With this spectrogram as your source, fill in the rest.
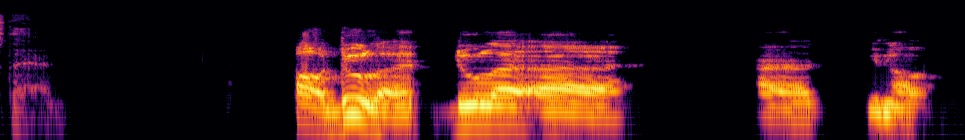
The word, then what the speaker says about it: doula: wifey does the is it angula how you pronounce that oh Doula Doula uh uh you know they they pretty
